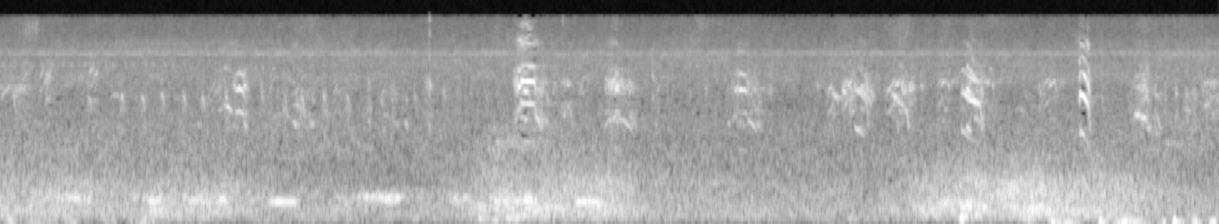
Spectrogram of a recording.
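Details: Little terns on Amami Island, Japan, give sharp, high, scratchy kik notes in short bursts every second or so, over a soft, low cooing and a faint outdoor hiss.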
